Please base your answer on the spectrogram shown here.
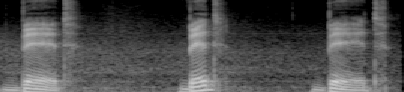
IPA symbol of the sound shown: bɪd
